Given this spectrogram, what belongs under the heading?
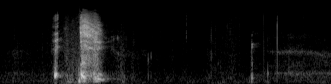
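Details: Induced sneezing: one sharp, explosive sneeze with a short intake of breath just before it, then quiet room sounds.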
